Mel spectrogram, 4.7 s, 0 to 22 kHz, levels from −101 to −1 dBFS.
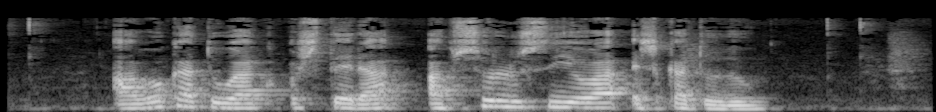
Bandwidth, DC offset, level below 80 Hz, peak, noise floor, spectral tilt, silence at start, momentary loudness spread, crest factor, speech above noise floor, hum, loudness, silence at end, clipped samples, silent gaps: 11.5 kHz; under 0.1%; -60 dBFS; -4 dBFS; -47 dBFS; -4.5 dB/octave; 0.55 s; 10 LU; 18 dB; 26 dB; none; -22 LUFS; 0.15 s; under 0.1%; none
